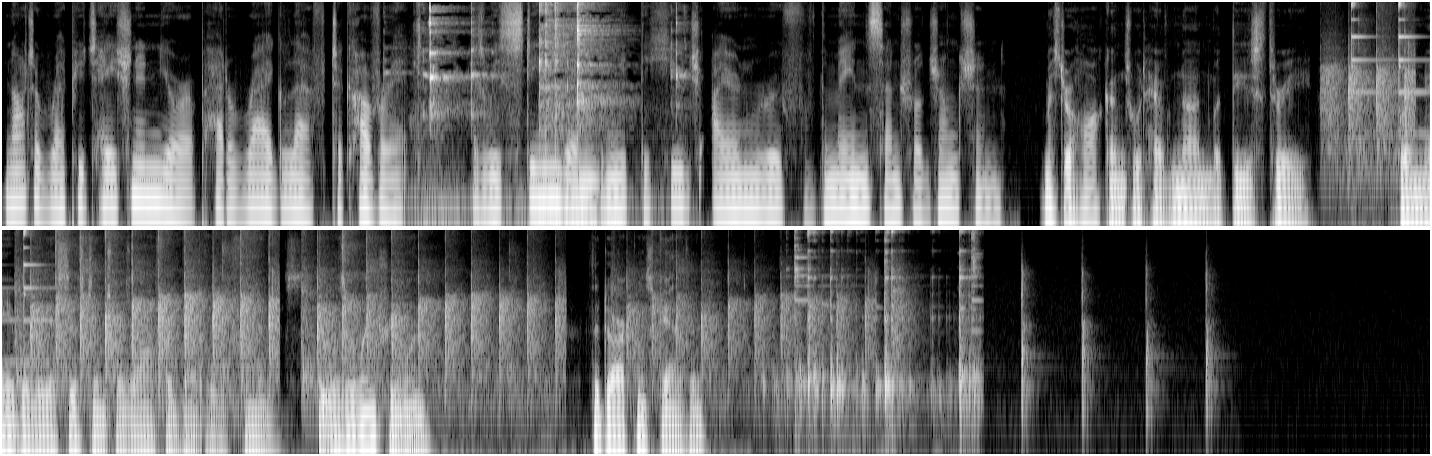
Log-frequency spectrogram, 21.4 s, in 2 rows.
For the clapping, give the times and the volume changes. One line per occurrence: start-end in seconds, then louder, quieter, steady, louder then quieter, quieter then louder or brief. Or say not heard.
9.8-17.6 quieter
18.4-19.9 brief.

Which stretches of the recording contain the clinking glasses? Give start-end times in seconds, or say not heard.
2.9-5.2, 10.1-11.2, 16.4-18.1.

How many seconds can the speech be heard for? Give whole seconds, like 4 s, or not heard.
15 s.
